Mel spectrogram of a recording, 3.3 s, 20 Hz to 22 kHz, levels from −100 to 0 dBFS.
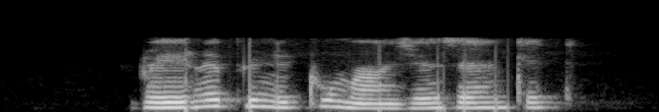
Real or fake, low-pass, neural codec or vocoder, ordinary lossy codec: fake; 5.4 kHz; vocoder, 22.05 kHz, 80 mel bands, WaveNeXt; Opus, 64 kbps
